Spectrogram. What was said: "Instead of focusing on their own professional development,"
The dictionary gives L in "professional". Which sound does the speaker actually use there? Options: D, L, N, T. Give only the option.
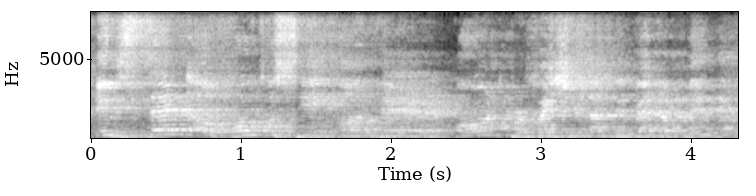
L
